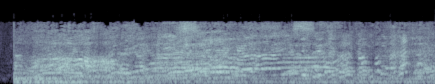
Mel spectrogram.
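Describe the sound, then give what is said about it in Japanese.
A crowd of excited passengers chatters and exclaims all at once inside a moving ropeway cabin as it passes a descending cabin at the midway point, voices overlapping loudly and continuously with a steady low rumble underneath. “で中間点で下ってくるロープウェイとすれ違う瞬間はこんな感じ。”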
